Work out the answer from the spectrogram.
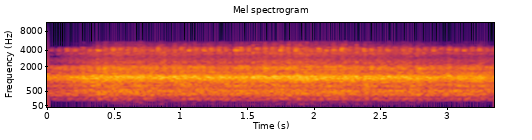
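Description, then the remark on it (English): A large bus engine idles steadily at a railroad crossing while a train blocks the track, a continuous, fairly loud mechanical rumble and hum that holds even without change for the whole stretch, with no voices. “The bus has to pass the railroad crossing, too, and the train is at the railroad crossing.”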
